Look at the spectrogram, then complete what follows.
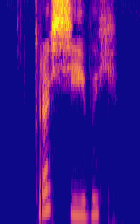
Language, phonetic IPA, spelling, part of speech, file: Russian, [krɐˈsʲivɨj], красивый, adjective, Ru-красивый.ogg
- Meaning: 1. beautiful, handsome 2. fine, admirable, noble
